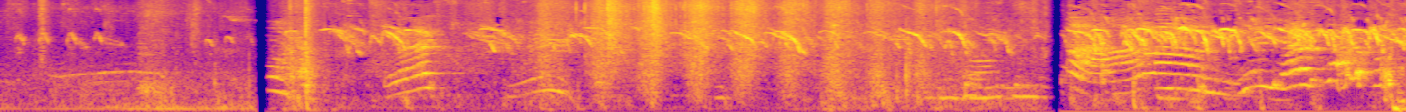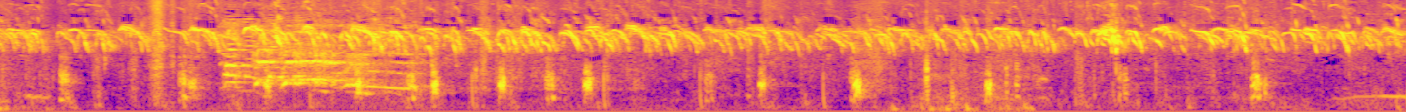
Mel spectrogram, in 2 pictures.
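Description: Chickens clucking, with a dense, continuous run of quick high chirps from about eight seconds in.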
